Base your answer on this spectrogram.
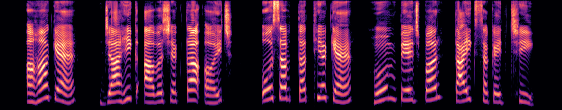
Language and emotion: Maithili, neutral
